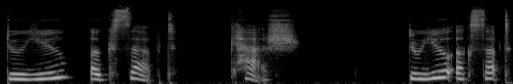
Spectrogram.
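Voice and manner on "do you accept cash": slow, with a clear break before the last word; slow read-along. Shown as a demonstration. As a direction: read it slowly in chunks for learners to repeat. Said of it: "再跟我慢慢读一遍".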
